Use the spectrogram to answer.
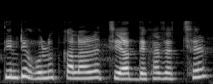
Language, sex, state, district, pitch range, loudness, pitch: Bengali, female, West Bengal, Alipurduar, 265-320 Hz, -17 LUFS, 285 Hz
